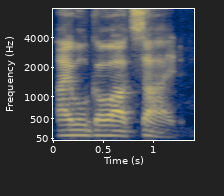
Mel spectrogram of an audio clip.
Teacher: if you say in a flat tone I will go outside then that is just a statement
